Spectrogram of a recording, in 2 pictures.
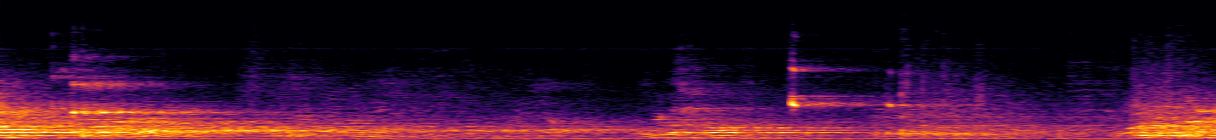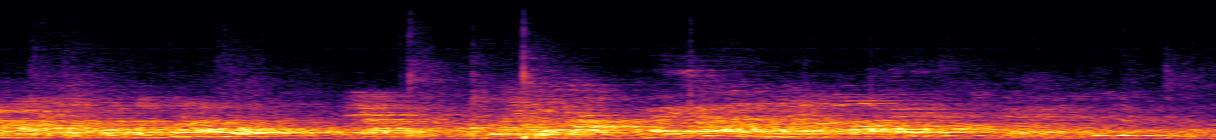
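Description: Badminton rackets hit a shuttlecock back and forth in a large echoing hall.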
